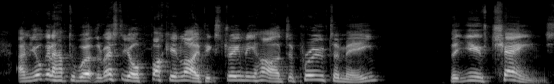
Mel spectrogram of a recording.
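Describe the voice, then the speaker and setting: The man talks at a moderate pace in a high, bright, sharp voice with an animated tone and lively intonation. The recording is very clean and the background silent. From Britain. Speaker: political commentator. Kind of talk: opinion monologue.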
